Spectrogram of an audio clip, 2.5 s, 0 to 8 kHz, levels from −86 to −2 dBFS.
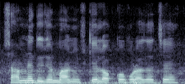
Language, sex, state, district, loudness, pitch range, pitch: Bengali, male, West Bengal, Alipurduar, -17 LUFS, 145-155 Hz, 150 Hz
